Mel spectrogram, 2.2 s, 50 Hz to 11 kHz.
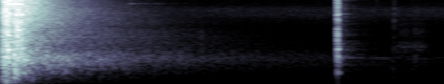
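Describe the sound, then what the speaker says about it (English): A gunshot fired at an alumina armor plate: one sharp, loud blast with a decaying ring, then a short metallic impact click a moment later, with no talking. "We're going to take 2 more shots at this plate to see if it will stop it."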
